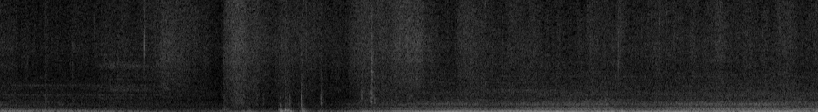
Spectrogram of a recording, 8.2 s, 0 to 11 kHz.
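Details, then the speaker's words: 2020 Volkswagen Jetta SEL driving at around 27 to 30 mph: a steady, low droning hum and groaning rumble from the transmission, also heard under heavy throttle; transmission hum at low speed. "around 27 and 30 miles an hour you get a weird vibration noise from the transmission a humming noise"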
